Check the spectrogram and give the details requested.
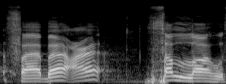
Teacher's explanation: سا پہ زبان نکالیں تھوڑی سی اور سا کو آگے پلس کریں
